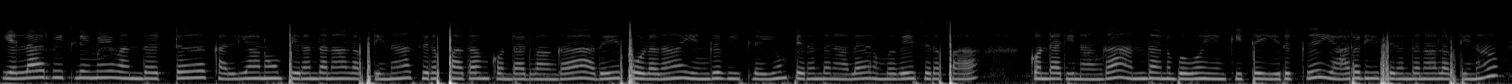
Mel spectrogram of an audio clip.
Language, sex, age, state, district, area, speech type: Tamil, female, 18-30, Tamil Nadu, Ariyalur, rural, spontaneous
